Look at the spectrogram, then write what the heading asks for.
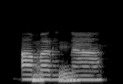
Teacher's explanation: just 1 second on the single fatha, amarna, and not 2 seconds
